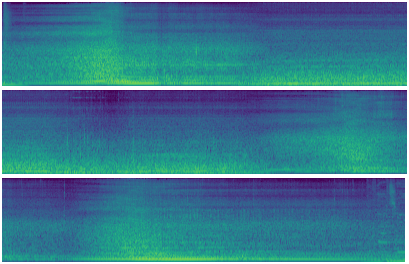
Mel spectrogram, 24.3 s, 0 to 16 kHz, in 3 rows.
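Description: Jaguar XK150's twin-cam straight-six engine running as the roadster is driven. A steady engine note swells loud and falls away about two seconds in, and again around fifteen and nineteen seconds.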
